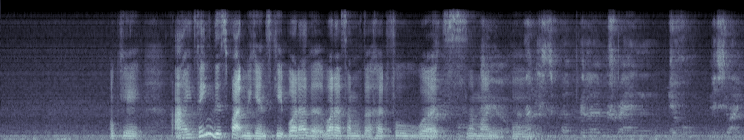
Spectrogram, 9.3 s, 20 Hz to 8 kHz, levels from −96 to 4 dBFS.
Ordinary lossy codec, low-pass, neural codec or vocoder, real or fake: none; 7.2 kHz; vocoder, 24 kHz, 100 mel bands, Vocos; fake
